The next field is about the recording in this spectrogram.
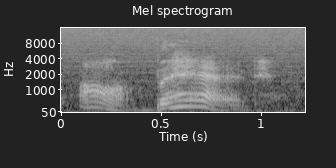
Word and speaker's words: abad: That word worship, in the original, it actually is abad. And I believe it's actually pronounced abad. He said, ah, bad. But don't say it like that, like it's bad, but say, ah, bad.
